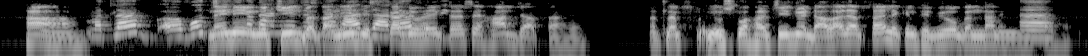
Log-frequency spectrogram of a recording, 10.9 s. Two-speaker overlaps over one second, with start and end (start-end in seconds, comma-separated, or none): 2.1-4.3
